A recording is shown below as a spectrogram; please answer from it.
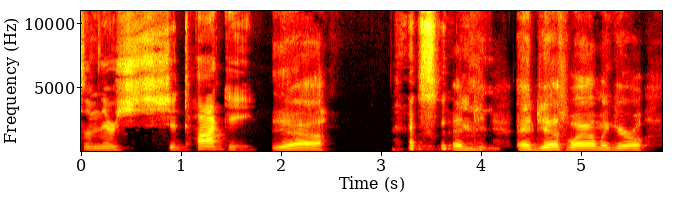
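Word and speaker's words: shiitake: the name so she told me how to pronounce them they're shitaki yeah and and guess wyom me girl most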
